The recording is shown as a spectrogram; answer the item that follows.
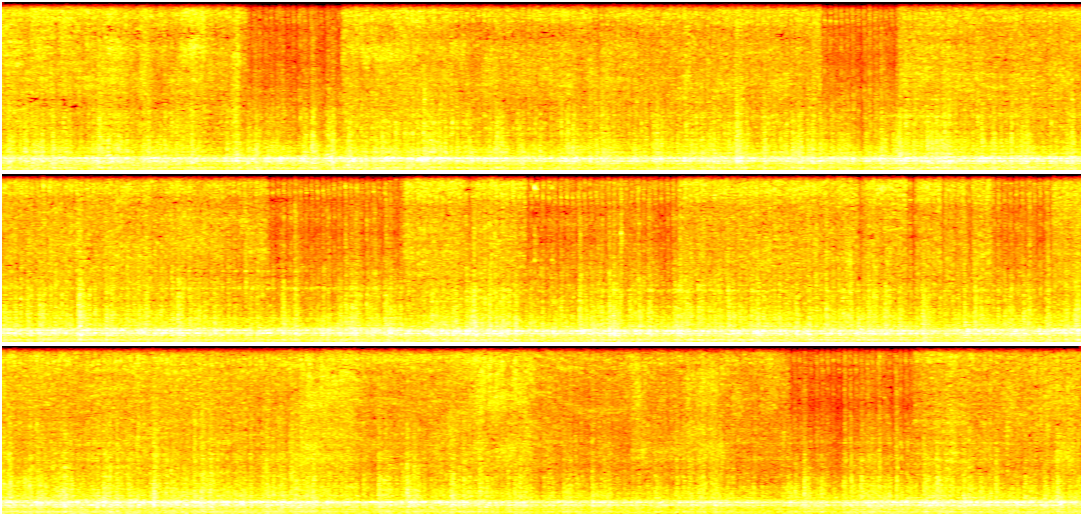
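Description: Compressed-air spray gun with a red fluid canister hissing steadily as it blasts washing fluid over transmission parts, with a steady mechanical hum underneath.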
